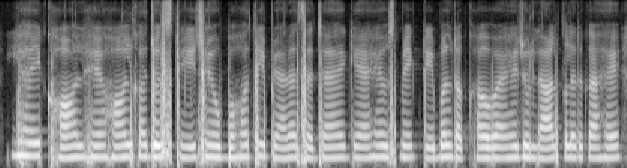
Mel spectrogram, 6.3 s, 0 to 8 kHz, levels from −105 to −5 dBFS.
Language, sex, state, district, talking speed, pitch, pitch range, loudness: Hindi, female, Uttar Pradesh, Ghazipur, 255 wpm, 200 Hz, 195-205 Hz, -16 LUFS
